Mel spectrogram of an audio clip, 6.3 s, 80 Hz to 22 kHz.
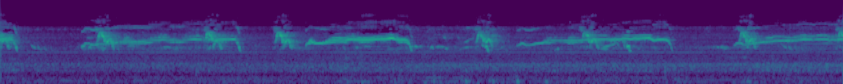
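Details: A pair of bald eagles at the Decorah nest quarrel over a fish on 30 May 2012, the female then feeding the eaglet. Drawn-out, slightly quavering whistles, each opened by a sharp note, come in four spaced phrases.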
